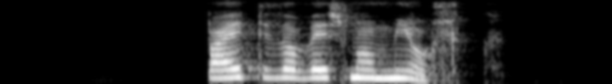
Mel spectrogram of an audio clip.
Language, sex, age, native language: Icelandic, male, 9, Icelandic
